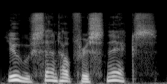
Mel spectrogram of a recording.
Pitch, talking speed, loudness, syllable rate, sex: 155 Hz, 180 wpm, -17 LUFS, 3.3 syllables/s, male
